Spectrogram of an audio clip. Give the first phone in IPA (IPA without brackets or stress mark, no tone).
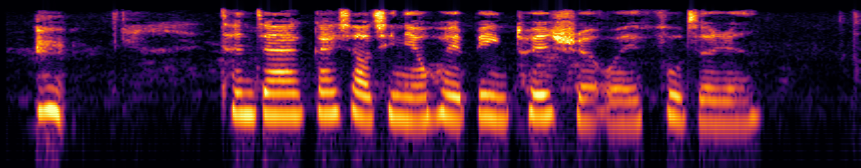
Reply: t͡sʰ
